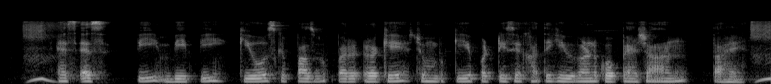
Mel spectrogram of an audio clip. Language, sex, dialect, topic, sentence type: Hindi, male, Hindustani Malvi Khadi Boli, banking, statement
